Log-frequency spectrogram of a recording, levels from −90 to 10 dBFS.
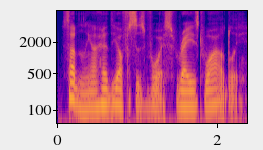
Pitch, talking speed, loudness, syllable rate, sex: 120 Hz, 200 wpm, -19 LUFS, 6.6 syllables/s, male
